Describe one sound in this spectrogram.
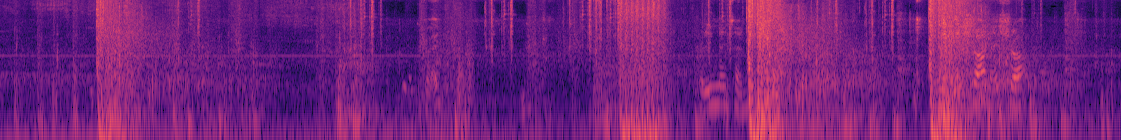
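Gunshots fire in loud bursts.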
